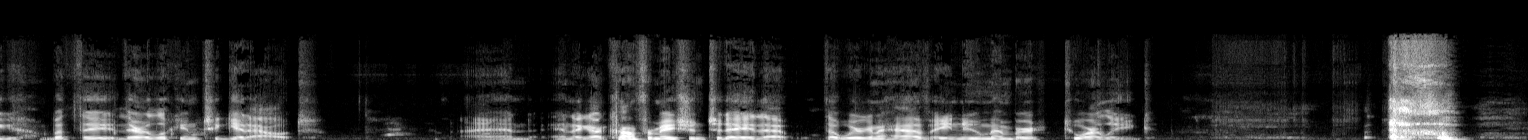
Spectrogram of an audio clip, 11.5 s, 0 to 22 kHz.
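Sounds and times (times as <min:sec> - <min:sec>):
speech: 0:00.0 - 0:02.4, 0:03.5 - 0:08.7, 0:10.4 - 0:11.1
rasping cough or throat clearing from someone getting over a sickness: 0:10.3 - 0:11.1.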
